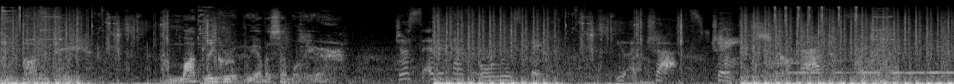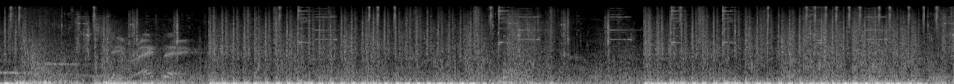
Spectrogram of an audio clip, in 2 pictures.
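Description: A rifle fires in rapid bursts, close up.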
